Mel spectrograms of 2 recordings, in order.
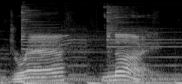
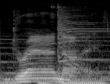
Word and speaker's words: Draenei: So here it is, Draenei, not Draenei, not Draenei. It's Draenei.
